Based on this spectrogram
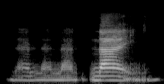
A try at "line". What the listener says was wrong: Nope, you went back to nine. You closed it off. La la line. Nope, you went back to nine. You're going back to nine. You're closing it off. Feel that line, right?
